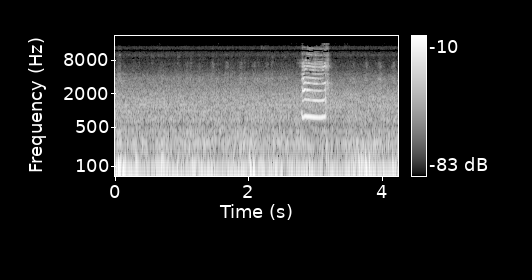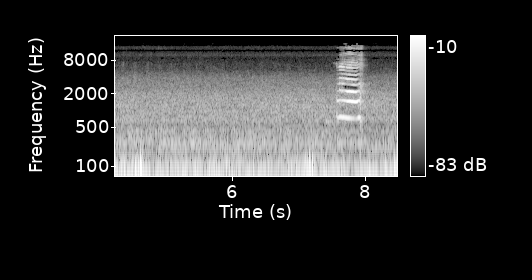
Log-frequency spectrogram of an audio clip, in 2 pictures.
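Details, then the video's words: Pregnant cat in labour, having contractions before giving birth: two short, high, harmonic meows about five seconds apart, each under half a second, over a hushed indoor background. "Схватки перед родами у кошки 😱 / A cat is having contractions 😱"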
